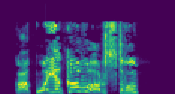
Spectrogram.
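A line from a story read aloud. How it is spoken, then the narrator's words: Wizards shouting. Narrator (Russian): закричали волшебники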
